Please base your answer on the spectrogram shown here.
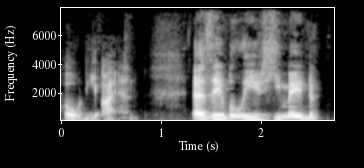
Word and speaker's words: Odin: He is pronounced O-D-E-N, not O-D-I-N, as they believed he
